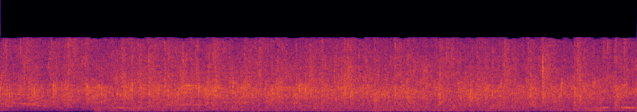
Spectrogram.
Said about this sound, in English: Let's give him one more round of applause.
